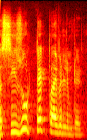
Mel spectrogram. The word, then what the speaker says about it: Cuezu: सीजू, sorry मैं शायद गलत आपसे बोल रहा था, सीजू टेक प्राइवेट लिमिटेड। तो इसकी स्पेलिंग है, हमारे यहाँ पे 1-2 लोग बहुत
